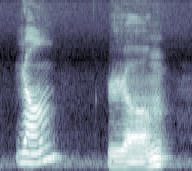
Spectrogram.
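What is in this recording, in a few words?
"reng2", Mandarin Chinese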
